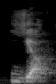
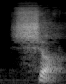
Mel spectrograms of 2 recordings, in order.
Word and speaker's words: yo: To say I in Spanish, I will say yo. See this is the pronunciation in most of the countries in Latin America. In Argentina, in Uruguay for example, we don't say yo, but we say sha.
